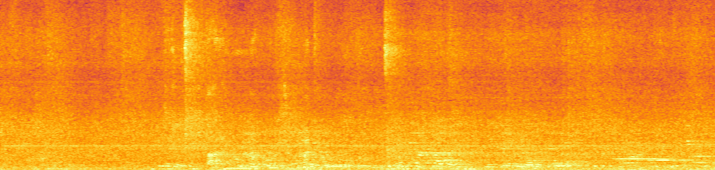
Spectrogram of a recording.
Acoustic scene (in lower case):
cafe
